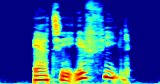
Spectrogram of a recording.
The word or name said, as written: RTF-fil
